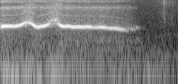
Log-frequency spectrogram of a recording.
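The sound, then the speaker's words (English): A person whistles the Coyote Call from Sergio Leone's Dollars trilogy: one sustained, clear note that wavers twice in pitch, then holds steady and fades out after about a second, with no talking. “And the Coyote Call, we'll play it for you, is, you know, some people...”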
